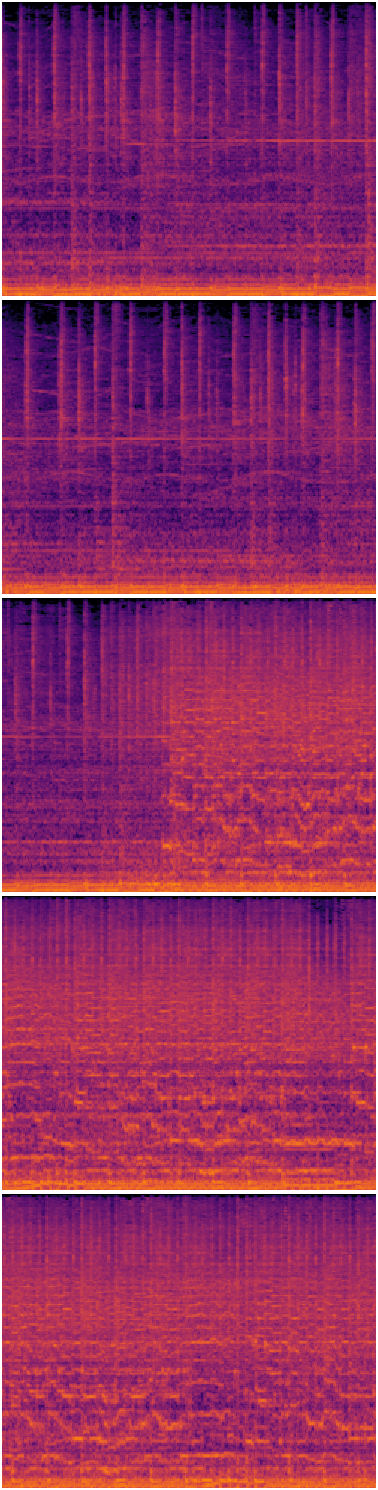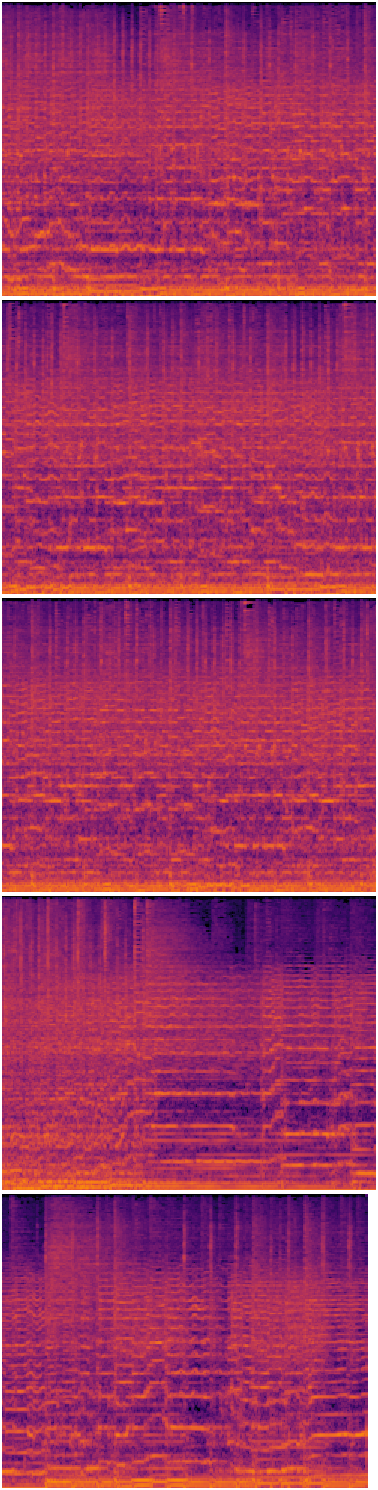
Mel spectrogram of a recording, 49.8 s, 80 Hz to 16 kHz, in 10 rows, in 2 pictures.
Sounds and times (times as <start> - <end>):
Strum: 10.8 - 49.7.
